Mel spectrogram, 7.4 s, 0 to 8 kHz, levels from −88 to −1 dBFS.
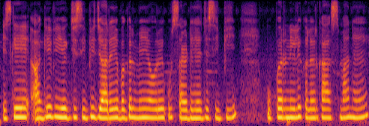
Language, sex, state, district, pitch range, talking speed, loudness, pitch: Hindi, female, Haryana, Charkhi Dadri, 205-220 Hz, 205 wpm, -14 LUFS, 210 Hz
